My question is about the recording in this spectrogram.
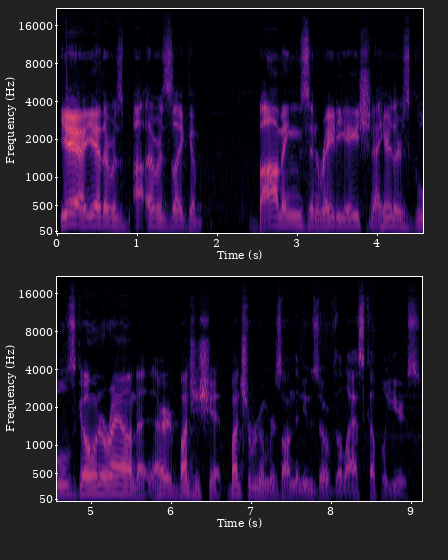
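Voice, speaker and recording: A man's voice: mid-range voice, moderate pace, a bit bright. A man improvising a courtroom role-play as a police officer on the stand, rambling and repeating himself in casual, sweary speech. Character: defensive, rambling cop on the witness stand.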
